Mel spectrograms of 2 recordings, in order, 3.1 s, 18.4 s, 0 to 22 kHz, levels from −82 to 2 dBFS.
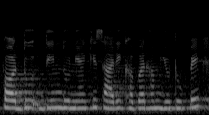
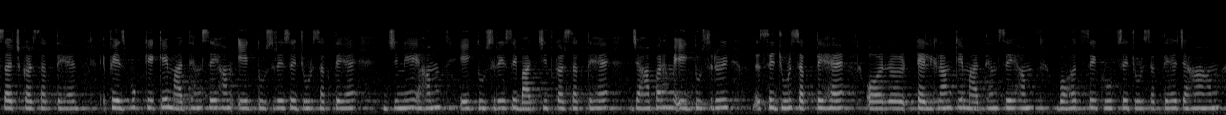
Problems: constant background noise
